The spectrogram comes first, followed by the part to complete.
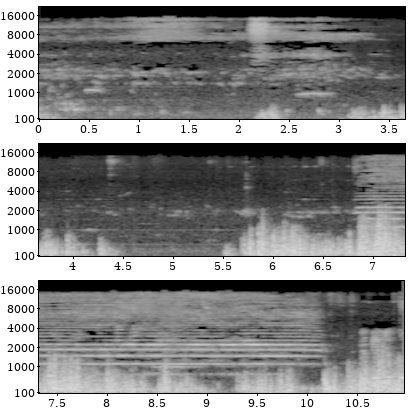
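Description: Outdoor voices of a waiting crowd, and from about halfway loud, dense crowd noise with a sustained, multi-tone horn sounding over it.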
